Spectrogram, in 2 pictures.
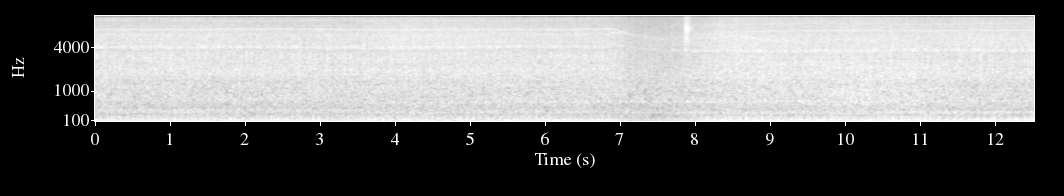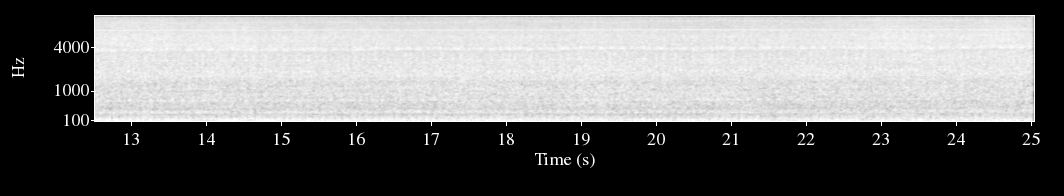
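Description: A heavy truck engine drones steadily while driving on a highway.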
